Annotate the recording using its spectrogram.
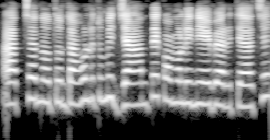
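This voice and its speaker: A woman reading the lines of a jealous, sharp-tongued married woman in a family story. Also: sits high, steady tone, quick pace, no room sound. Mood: needling.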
